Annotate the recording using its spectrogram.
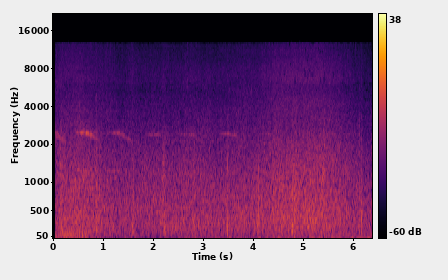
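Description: Sea surf washing onto a sandy beach, with wind. A few faint, short high calls sound above it.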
